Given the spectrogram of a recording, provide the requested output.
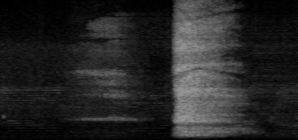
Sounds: Sigh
